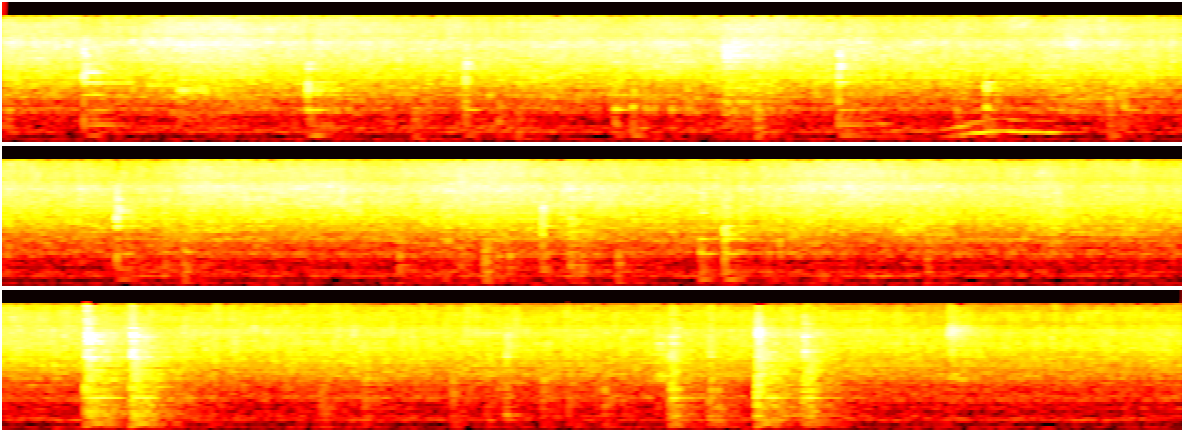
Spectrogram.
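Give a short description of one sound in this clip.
A wooden spoon stirs and scrapes chicken and vegetables in a metal pot.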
